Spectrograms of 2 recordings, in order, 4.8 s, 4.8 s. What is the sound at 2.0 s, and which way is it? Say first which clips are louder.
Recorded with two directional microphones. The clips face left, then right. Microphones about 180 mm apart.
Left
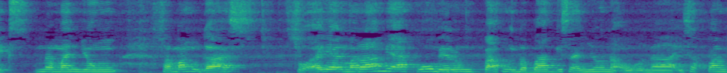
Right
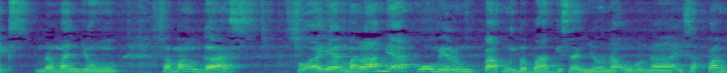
Speech: right 3 dB; 70° right (ahead or behind).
